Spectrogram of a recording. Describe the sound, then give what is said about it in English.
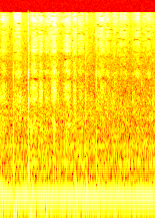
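Pen or pencil writing by hand on paper gives a faint, continuous scratching over a steady low electrical hum, with no talking. “So now I can write down.”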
